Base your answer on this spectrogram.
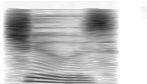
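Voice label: "choose", English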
